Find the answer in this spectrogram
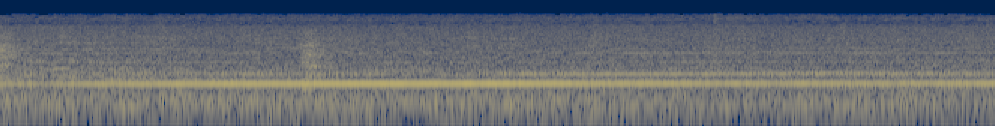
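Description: Interior of an electric suburban passenger train running steadily: a constant rumble of wheels on track with a steady whine from the drive.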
